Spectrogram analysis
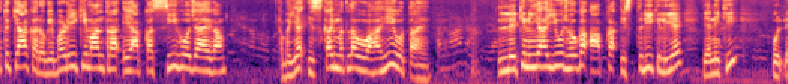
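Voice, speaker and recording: A man's voice: high voice, no room sound. A male teacher giving a spoken lesson, explaining step by step with patient repetition and frequent check-ins. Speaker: English teacher.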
